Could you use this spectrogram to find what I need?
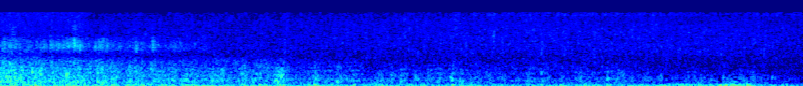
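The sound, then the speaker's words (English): Distant thunder from the east, with no rain falling, rolls in a long, low, continuous rumble that swells slightly near the end, with a soft hiss of air above it and no voices. “I can hear faint thunder from far away. No rain at all, but it's rumbling from the east.”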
